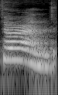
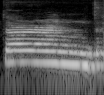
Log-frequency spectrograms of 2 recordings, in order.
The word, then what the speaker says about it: turned: Fíjense que el turned, cuando hablamos en pasado, la E no se pronuncia, decimos turned, turned. Termina en la D, turned.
